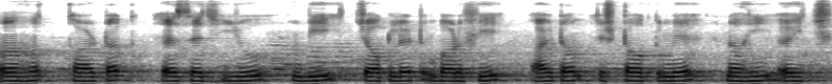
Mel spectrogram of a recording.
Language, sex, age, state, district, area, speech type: Maithili, male, 18-30, Bihar, Madhubani, rural, read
